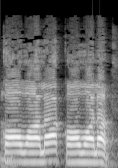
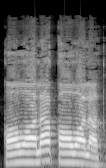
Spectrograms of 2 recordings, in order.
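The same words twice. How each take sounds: Both takes have the same delivery.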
